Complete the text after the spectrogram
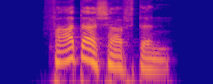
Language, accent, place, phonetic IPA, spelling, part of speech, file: German, Germany, Berlin, [ˈfaːtɐˌʃaftn̩], Vaterschaften, noun, De-Vaterschaften.ogg
- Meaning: plural of Vaterschaft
